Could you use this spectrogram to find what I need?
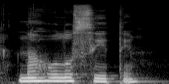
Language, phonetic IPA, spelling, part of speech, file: Ukrainian, [nɐɦɔɫɔˈsɪte], наголосити, verb, Uk-наголосити.ogg
- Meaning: 1. to stress, to accent, to accentuate 2. to stress, to emphasize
